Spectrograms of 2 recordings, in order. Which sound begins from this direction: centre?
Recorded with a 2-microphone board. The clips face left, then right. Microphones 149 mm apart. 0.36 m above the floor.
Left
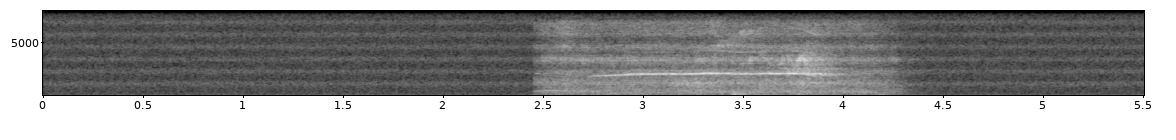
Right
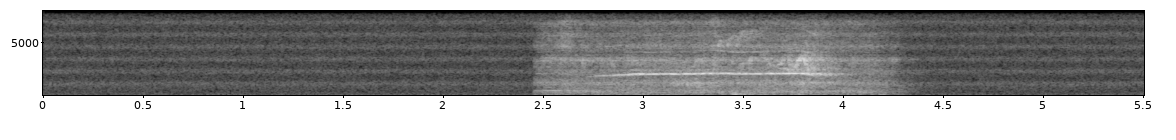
A bird, at 2.5 s.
